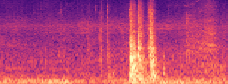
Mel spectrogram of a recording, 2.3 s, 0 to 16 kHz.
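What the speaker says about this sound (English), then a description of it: "Doors open nice and smooth." A 1965 Ford Mustang Fastback door opening, heard as a couple of short close mechanical clicks and thumps from the latch and hinge over a quiet room background.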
